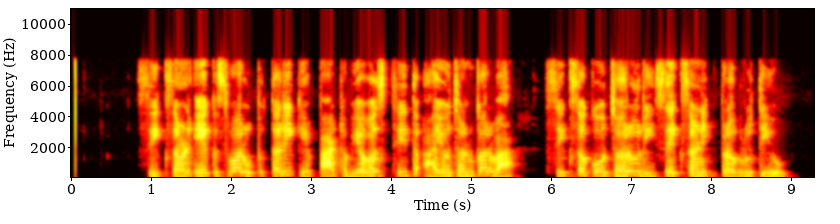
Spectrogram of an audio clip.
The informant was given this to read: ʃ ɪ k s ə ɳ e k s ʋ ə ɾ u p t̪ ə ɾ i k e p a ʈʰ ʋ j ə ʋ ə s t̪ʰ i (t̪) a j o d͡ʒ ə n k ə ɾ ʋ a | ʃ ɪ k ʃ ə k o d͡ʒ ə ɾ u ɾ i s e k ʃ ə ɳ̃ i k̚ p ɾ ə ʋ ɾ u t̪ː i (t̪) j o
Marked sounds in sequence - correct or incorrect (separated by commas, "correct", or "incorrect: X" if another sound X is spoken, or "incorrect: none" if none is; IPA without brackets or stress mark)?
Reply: correct, incorrect: none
